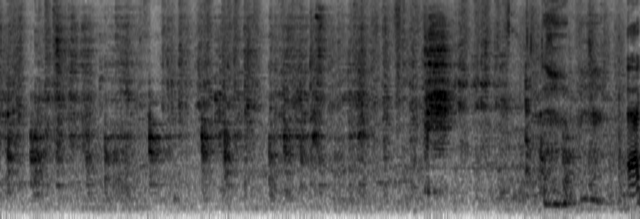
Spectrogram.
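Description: Pepper and onion being ground by hand in a ridged earthenware grinding bowl: a steady, irregular run of scraping and knocking against the clay.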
